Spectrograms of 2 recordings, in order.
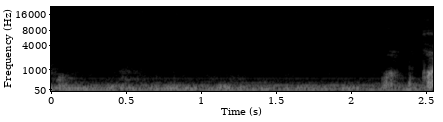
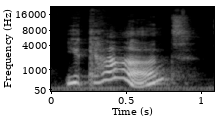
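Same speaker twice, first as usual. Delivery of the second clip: much higher, louder shocked protest; Peter protesting; 11 semitones higher, 7 dB louder than usual. Acted. Peter stopping Jesus from washing his feet, shocked. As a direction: stop the master in disbelief. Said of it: "Peter said".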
